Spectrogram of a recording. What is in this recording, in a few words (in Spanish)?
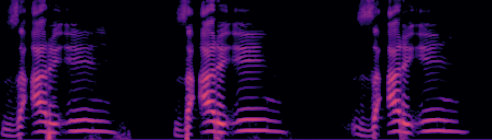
está agachado, Zapoteco, santo domingo alarradas; INALI; Zapoteco Albarradas; verbos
